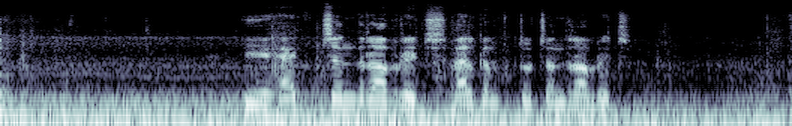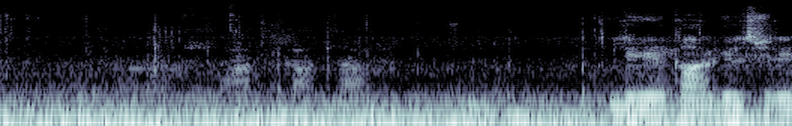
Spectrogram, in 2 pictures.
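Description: A car drives steadily along a road with a low rumble, heard from inside.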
